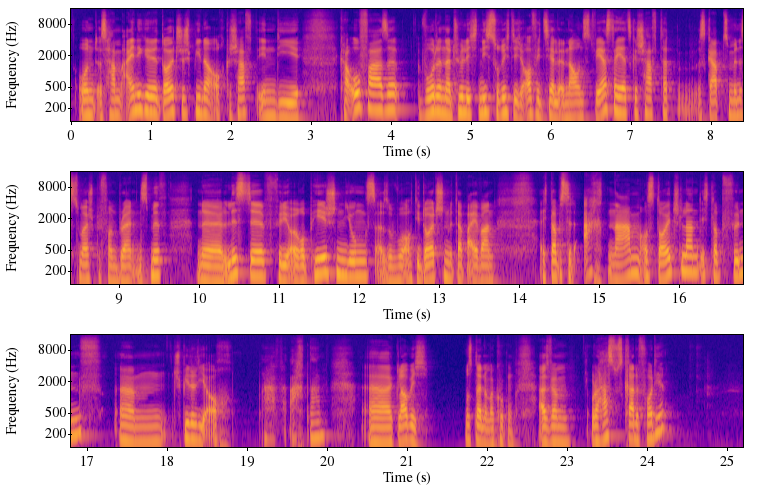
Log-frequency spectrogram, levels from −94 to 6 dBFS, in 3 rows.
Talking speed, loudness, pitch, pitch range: 195 wpm, -19 LUFS, 150 Hz, 135-165 Hz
